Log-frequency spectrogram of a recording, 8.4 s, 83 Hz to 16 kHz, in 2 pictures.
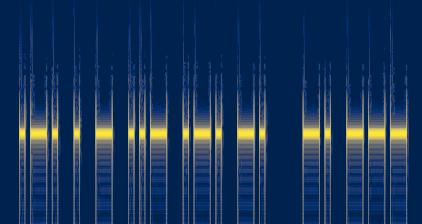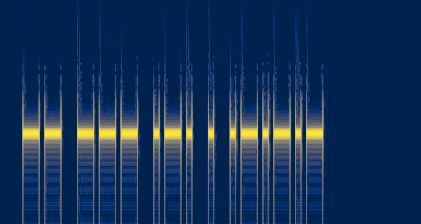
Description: Morse code, heard as a keyed tone, about 22 wpm, 700 Hz. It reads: RETURN NO MORE.
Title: Sentences from Top 800 Words 22wpm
